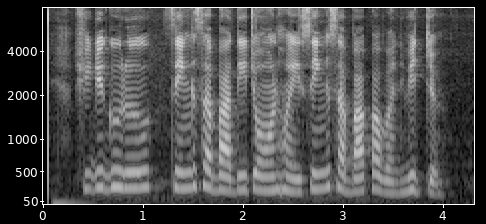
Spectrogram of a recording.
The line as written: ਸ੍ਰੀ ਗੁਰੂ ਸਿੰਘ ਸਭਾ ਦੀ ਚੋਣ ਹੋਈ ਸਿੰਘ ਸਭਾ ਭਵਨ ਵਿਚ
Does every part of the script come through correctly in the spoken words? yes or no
yes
